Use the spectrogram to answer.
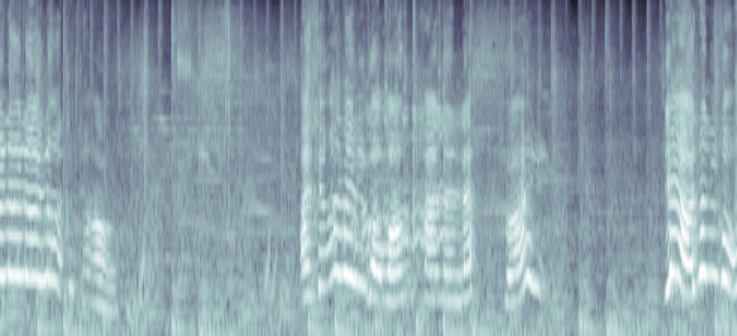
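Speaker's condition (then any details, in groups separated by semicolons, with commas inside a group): Cerebral palsy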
